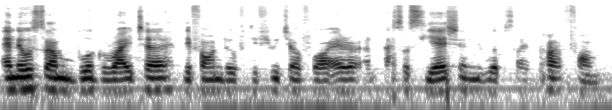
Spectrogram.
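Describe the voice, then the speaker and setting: Speaking fast and flat at a medium pitch, a Portuguese-speaking man from Mozambique answers a mock scholarship interview as the candidate. His tone is formal and earnest, often broken by filler sounds, and background noise is audible.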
